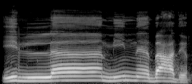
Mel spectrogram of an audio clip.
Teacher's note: shukunlik nun yoki tanwinlar mana bu ba yo'l qilib kelsa mimga almashib ketadi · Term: iqlab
